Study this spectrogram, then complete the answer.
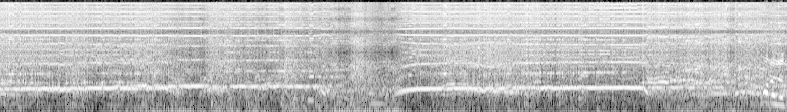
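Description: Loud, sustained roar from a packed wrestling crowd before a WBW match between Criss Chambers and Trey Miguel, with cheering, whoops and yelling, close and continuous throughout, plus whistle-like tones rising over it.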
